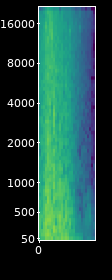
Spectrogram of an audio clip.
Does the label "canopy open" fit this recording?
Yes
